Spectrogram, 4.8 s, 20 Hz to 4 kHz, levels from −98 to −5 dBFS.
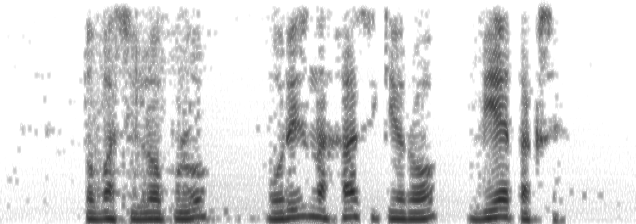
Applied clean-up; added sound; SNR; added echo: classical method spectral subtraction.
